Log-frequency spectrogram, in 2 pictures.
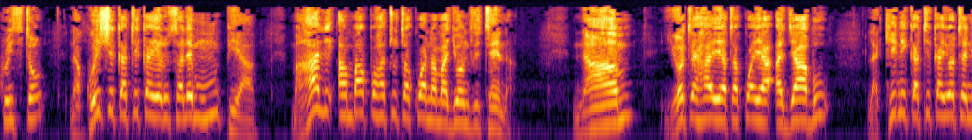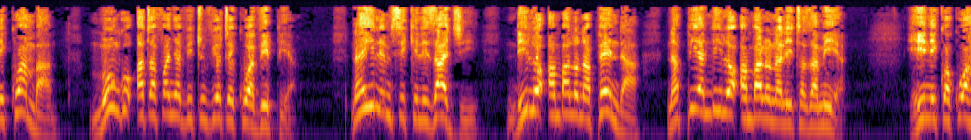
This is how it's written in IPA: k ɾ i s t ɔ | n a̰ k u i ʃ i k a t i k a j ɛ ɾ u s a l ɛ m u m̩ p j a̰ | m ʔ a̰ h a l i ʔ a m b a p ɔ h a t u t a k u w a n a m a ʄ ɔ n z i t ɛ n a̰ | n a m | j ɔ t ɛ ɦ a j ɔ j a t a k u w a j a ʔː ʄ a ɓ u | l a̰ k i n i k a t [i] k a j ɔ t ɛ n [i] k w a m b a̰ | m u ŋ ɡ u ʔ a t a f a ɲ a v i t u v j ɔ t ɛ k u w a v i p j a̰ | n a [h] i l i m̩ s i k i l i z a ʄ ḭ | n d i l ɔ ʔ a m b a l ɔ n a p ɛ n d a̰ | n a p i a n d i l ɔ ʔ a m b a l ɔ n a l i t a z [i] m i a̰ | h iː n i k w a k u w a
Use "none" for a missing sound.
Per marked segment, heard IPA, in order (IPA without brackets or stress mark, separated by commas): i, i, h, a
